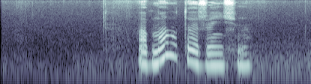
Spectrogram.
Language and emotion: Russian, sad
